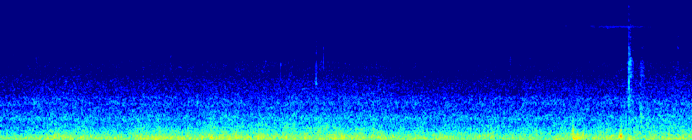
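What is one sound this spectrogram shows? Wind rumbles against a moving vehicle outdoors.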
